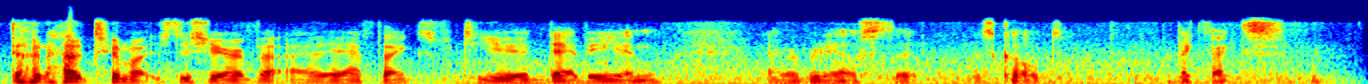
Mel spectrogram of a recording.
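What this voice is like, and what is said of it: Glaswegian Scottish accent. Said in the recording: “it's a voice of from Glasgow ... I would fucking remember that voice”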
